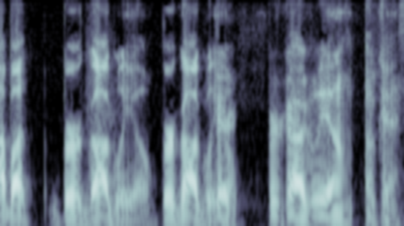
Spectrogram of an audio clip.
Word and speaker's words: Bergoglio: was looking at that earlier uh how about bergoglio bergoglio bergaglia okay bergoglio that's how i would pronounce it okay okay he's a jesuit because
